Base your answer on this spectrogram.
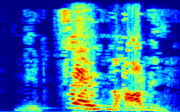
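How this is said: It sounds like a curious, inquiring question. The asker genuinely wants to know. "是求知的问呢"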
